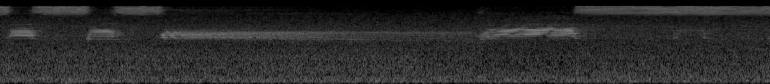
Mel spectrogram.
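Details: A min-min cicada sings a high, buzzing drone broken into short pulsing phrases, recorded in Minamimaki, Nagano, Japan, on 27 August 2019 at 14:19.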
